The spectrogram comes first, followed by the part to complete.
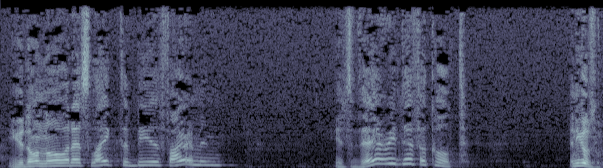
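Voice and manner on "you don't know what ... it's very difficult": soft cartoon wizard warning; softly voiced wise cartoon mentor; Mister Wizard. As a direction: caution gently in a cartoon character voice. Voicing Mister Wizard the cartoon lizard.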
